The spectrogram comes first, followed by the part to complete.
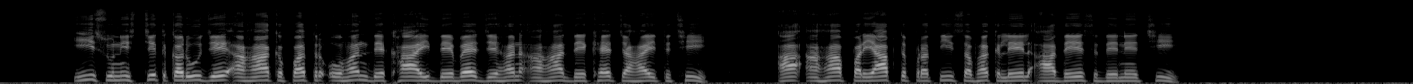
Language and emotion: Maithili, neutral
